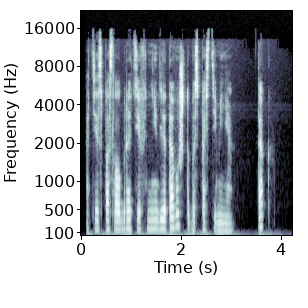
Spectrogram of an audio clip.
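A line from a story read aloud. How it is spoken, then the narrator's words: Quiet. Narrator (Russian): Клаудия негромко сказала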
